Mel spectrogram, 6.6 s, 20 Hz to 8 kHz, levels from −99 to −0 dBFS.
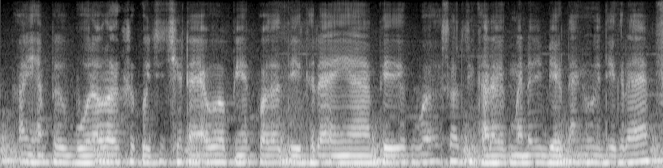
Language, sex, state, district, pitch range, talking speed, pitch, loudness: Hindi, male, Punjab, Fazilka, 125-135 Hz, 170 wpm, 130 Hz, -14 LUFS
